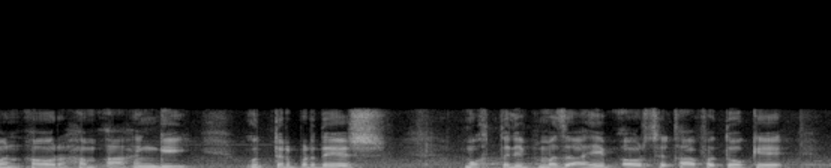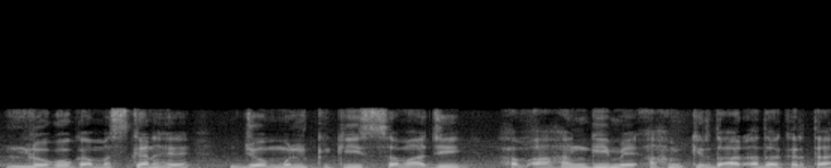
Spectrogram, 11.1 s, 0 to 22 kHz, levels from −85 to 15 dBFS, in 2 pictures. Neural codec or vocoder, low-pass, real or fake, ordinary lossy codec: none; none; real; none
